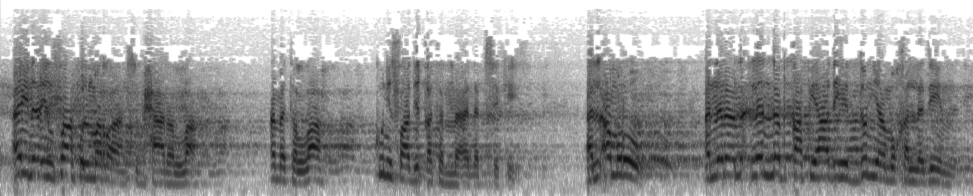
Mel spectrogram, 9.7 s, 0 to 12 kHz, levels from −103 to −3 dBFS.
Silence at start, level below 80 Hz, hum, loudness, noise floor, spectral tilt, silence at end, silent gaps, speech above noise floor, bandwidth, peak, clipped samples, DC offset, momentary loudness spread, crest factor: 0 s; -64 dBFS; none; -16 LUFS; -45 dBFS; -4.5 dB/octave; 0 s; none; 29 dB; 7.8 kHz; -4 dBFS; under 0.1%; under 0.1%; 14 LU; 12 dB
